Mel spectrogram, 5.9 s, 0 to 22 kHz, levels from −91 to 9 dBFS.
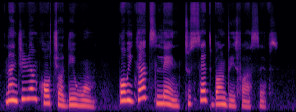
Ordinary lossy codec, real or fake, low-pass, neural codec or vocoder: none; fake; none; autoencoder, 48 kHz, 128 numbers a frame, DAC-VAE, trained on Japanese speech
